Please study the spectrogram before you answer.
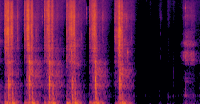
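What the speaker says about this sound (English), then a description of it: "Now, I start off breaking the whole goddamn onion down" A knife chops through a red onion on a cutting board in six firm, evenly spaced strokes, close and loud, then a pause of near silence before a softer knock at the end.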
